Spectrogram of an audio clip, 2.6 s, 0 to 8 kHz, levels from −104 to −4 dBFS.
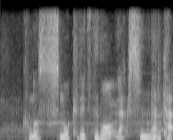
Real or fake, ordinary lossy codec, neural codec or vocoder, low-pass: fake; none; codec, 24 kHz, 0.9 kbps, WavTokenizer, medium music audio release; 7.2 kHz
